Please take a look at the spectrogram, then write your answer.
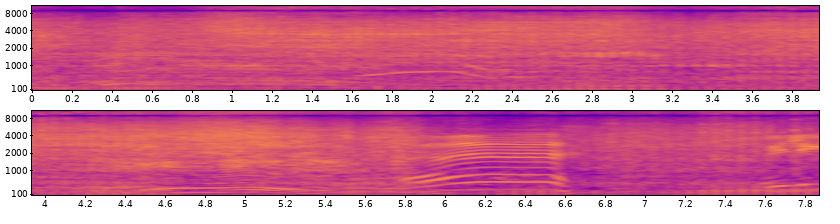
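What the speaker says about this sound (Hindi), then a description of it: "व्हीली की प्रैक्टिस चल रही सबकी।" Motorcycles revving during wheelie practice, a loud, rough engine roar with rising and falling pitch sweeps and a sharp high rev near the end, with voices talking underneath.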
